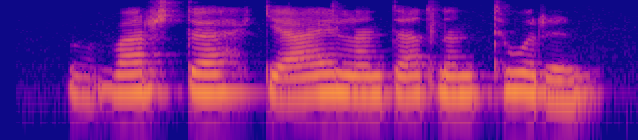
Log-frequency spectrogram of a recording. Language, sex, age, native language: Icelandic, female, 9, Icelandic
